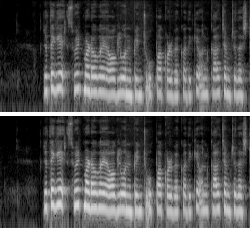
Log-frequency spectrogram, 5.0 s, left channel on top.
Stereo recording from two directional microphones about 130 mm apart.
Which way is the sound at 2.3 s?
5° right (ahead or behind).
